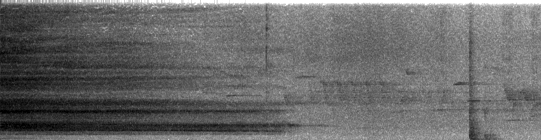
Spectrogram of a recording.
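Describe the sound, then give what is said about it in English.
A deep breath is drawn in through the nose and released during a guided meditation: a soft, airy breath fades slowly over about three seconds, followed later by one short breathy puff. “let's take a nice deep breath in through our nose and release it.”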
